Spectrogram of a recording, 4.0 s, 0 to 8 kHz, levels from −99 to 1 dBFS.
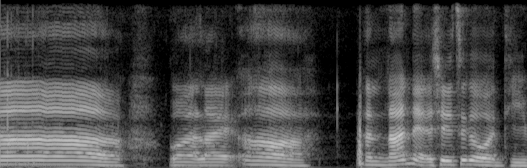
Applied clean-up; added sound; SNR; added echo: neural mask model RNNoise.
